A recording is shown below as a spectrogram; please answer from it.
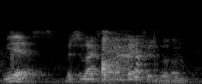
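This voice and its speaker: A man's voice: lowish voice, quick pace, background noise. A man in casual, joking banter during a read-through. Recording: muffled, echoey live room.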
